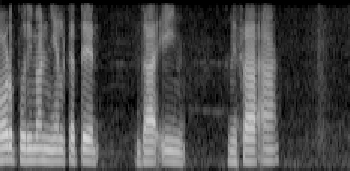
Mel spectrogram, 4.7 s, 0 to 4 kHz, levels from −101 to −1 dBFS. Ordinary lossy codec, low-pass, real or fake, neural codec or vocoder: none; 3.6 kHz; fake; codec, 44.1 kHz, 3.4 kbps, Pupu-Codec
